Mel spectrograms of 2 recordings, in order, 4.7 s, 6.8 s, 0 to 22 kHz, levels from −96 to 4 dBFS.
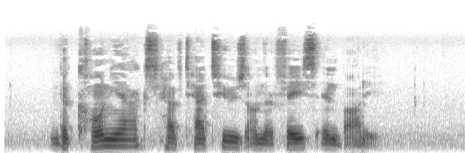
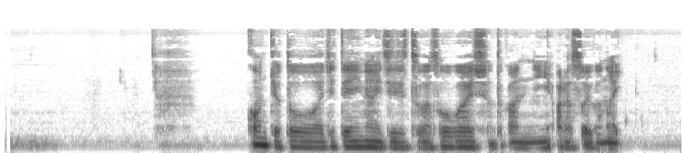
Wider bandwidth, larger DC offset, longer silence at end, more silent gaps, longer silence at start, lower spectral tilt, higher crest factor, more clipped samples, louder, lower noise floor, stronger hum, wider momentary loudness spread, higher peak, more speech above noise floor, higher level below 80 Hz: about the same, 11 kHz vs 11.5 kHz; neither; first, 0.9 s vs 0.6 s; neither; first, 0.5 s vs 0.35 s; about the same, -4 dB/octave vs -4 dB/octave; about the same, 20 dB vs 20 dB; neither; about the same, -28 LUFS vs -27 LUFS; second, -62 dBFS vs -67 dBFS; neither; second, 11 LU vs 19 LU; about the same, -10 dBFS vs -10 dBFS; second, 34 dB vs 39 dB; second, -74 dBFS vs -56 dBFS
